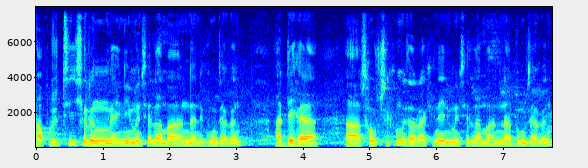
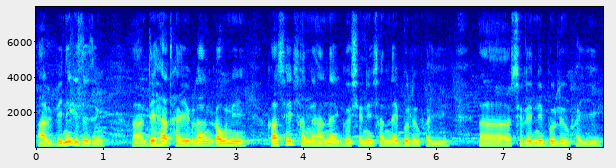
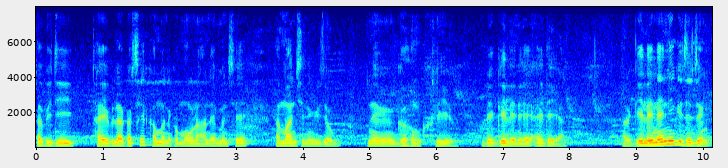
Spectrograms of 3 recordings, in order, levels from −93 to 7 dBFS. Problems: low volume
